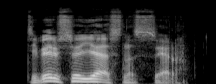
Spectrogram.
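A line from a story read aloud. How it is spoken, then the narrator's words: Mocking snort. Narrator (Russian): насмешливо фыркнул Мастерс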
